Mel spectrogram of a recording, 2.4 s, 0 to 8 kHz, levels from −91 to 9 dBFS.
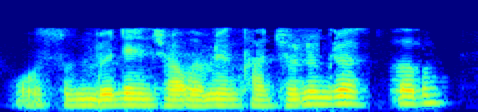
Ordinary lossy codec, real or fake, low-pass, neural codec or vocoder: AAC, 16 kbps; fake; 7.2 kHz; autoencoder, 22.05 kHz, a latent of 192 numbers a frame, VITS, trained on one speaker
